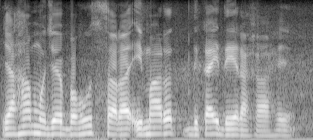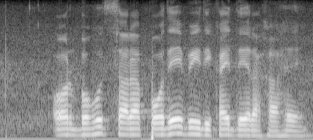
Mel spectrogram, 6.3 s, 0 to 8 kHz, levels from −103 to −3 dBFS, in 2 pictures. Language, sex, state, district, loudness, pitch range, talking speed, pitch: Hindi, male, Arunachal Pradesh, Papum Pare, -14 LUFS, 115-140 Hz, 170 wpm, 125 Hz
